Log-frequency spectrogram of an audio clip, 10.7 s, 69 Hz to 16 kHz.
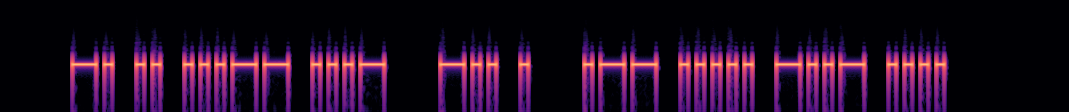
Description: Morse code, heard as a keyed tone, about 15 wpm, 700 Hz. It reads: NI3V DE W5XH
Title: USA Callsign DE Callsign - 4 Characters - 15wpm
